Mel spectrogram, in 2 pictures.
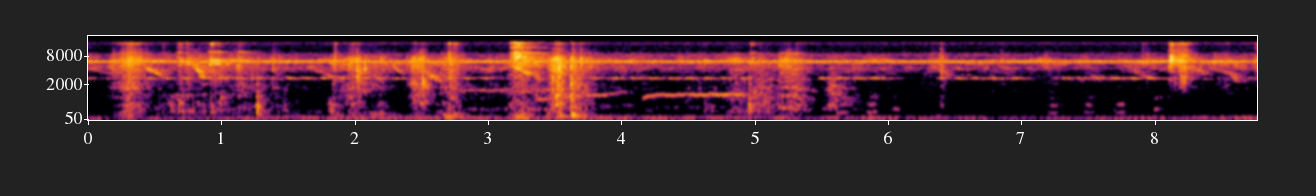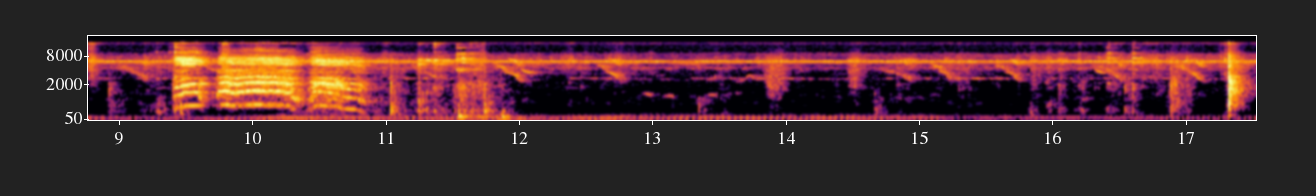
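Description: A single long, loud animal call with a rich, slightly falling pitch lasting about a second and a half, coming about ten seconds in. Scattered faint clicks and ticks and a low steady hum run under it.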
